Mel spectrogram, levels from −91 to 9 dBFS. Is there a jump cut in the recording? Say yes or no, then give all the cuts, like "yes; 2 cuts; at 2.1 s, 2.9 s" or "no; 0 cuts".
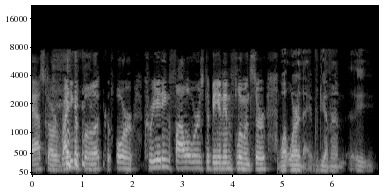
yes; 2 cuts; at 1.6 s, 4.9 s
